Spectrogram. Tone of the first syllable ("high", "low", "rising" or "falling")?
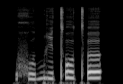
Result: rising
